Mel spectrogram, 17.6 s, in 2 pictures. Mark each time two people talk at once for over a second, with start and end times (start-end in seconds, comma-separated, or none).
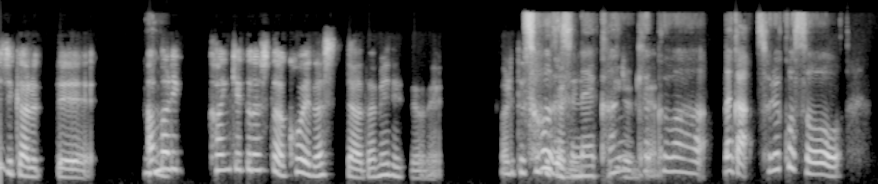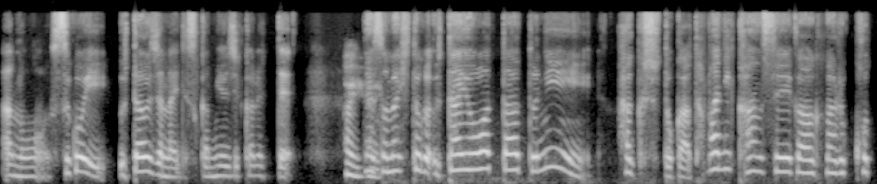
5.2-6.7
